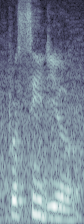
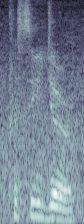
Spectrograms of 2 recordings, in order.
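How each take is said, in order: Both takes have the same delivery.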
